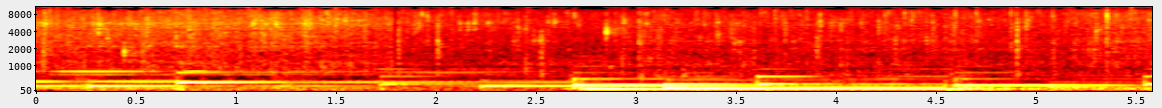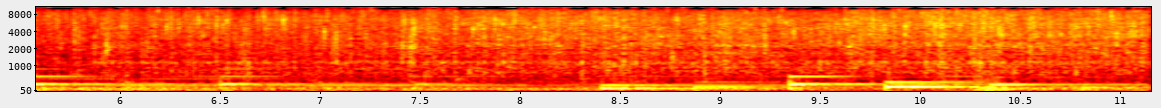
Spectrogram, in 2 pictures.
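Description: Food sizzling and crackling in oil in a frying pan, under background music of held notes that change every second or so.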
